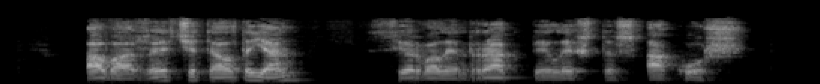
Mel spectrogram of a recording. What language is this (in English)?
Mari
